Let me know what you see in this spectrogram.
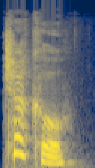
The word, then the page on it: chuckle: British English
